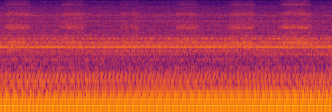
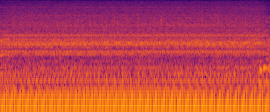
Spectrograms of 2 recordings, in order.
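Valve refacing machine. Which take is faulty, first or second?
second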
